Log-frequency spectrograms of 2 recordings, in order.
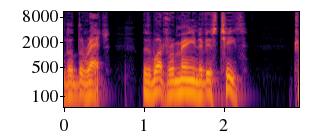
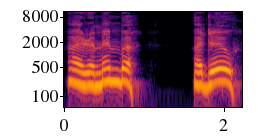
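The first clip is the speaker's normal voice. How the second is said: tearful; 7 semitones higher than usual. Acted. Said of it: "Tears ran down his cheeks".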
